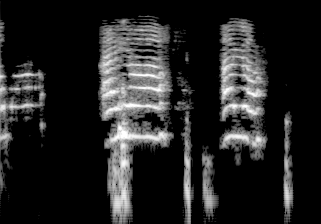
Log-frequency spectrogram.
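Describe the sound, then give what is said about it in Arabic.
Children's high-pitched babbling and whiny vocal cries picked up by a microphone during a religious lecture, in three drawn-out tonal bursts with a few short clicks in between. “لو الإخوة يعني إطفاء المايك عساس تشويش الأطفال بارك الله.”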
